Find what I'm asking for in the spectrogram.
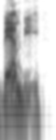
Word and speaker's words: Bambee: See how much Bambi can take off your plate.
